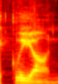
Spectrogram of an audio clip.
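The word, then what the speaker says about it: Kecleon: her name that's the k k k k kleon that's how it is kleon shop kleon I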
